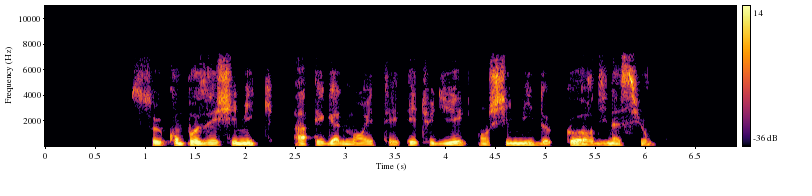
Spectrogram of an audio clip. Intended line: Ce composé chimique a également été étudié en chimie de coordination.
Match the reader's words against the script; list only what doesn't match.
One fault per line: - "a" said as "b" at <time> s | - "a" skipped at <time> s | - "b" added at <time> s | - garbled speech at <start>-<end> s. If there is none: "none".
none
